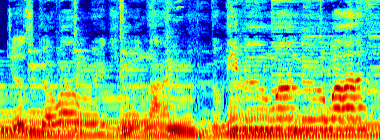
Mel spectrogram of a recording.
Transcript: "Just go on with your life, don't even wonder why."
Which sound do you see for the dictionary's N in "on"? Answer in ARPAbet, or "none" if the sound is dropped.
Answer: L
